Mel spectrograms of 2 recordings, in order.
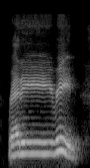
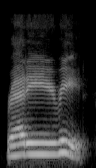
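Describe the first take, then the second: Both takes have the same delivery.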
